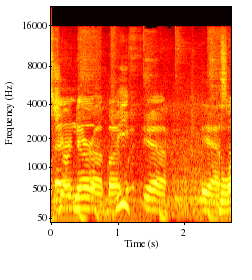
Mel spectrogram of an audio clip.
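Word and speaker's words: giardiniera: It's jardinera, but beef. Yeah. Yeah. So a lot of shredded beef. A lot of shredded beef. That's how you pronounce it, jardinera.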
